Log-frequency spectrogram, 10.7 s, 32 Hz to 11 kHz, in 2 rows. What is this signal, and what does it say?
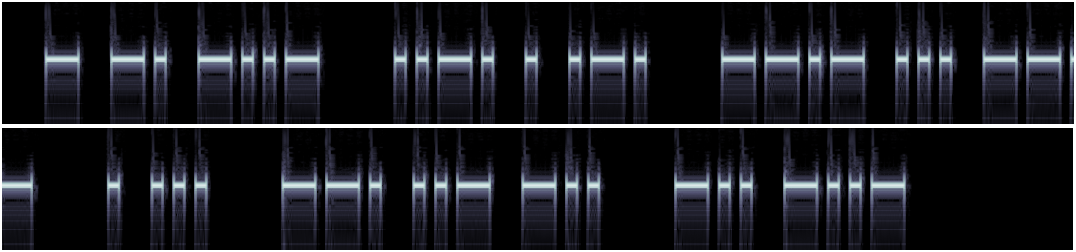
Morse code, heard as a keyed tone, about 23 wpm, 700 Hz. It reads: TNX FER QSO ES GUD DX
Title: Speed-Racing Common QSO Phrases - 22wpm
